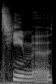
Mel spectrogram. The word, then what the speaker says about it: Temu: definitely seen an ad from a company called Teemu so it's spelled temu yeah and you'll recognize it because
